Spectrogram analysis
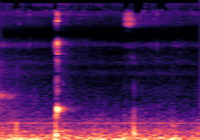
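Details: Baby boy with hiccups in the morning while playing in a toy car: a single short, abrupt hiccup with a fainter second one over steady room noise.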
